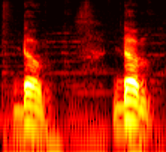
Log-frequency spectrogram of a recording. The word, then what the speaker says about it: dumb: Silent होता है, मतलब ना के बराबर, इसको प्रोनाउंस हम करते ही नहीं है, इसीलिए यहाँ पे क्या होगा? थम। DUMB, डम, क्योंकि यम के बाद में बी आया है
